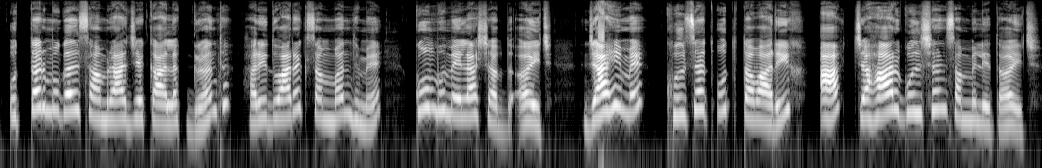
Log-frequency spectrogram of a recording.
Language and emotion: Maithili, neutral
